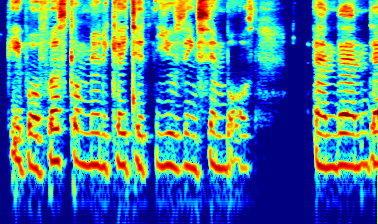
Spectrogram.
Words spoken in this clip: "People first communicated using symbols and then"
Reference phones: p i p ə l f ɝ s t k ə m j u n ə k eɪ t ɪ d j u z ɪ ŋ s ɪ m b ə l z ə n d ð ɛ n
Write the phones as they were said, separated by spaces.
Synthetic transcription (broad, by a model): p i p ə l f ɝ s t k ə m j u n ə k eɪ t ɪ d j u z ɪ ŋ s ɪ m b ə l z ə n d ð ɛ n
